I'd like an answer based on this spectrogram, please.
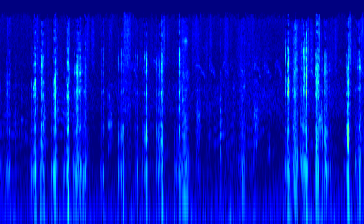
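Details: Several little domestic pigs grunt and squeal in quick, irregular bursts, calling over one another.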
